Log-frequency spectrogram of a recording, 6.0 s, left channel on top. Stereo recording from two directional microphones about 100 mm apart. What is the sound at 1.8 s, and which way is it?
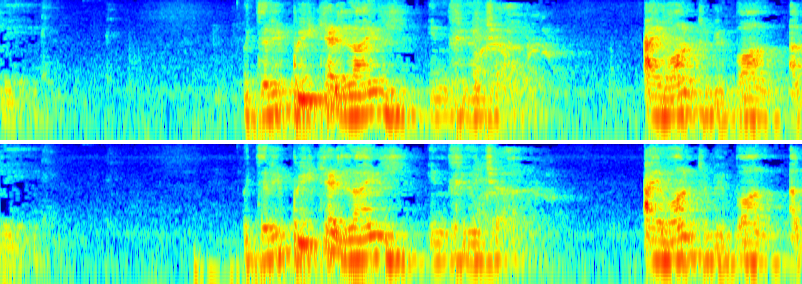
A man's voice, 50° left (ahead or behind).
